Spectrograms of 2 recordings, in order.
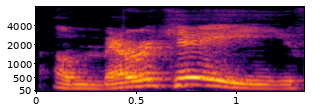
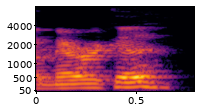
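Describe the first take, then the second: First: The word has an unusual, stilted pronunciation. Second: The word has its usual, standard pronunciation. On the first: This is how sailors said it in shanties. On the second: This is the ordinary way to say it.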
